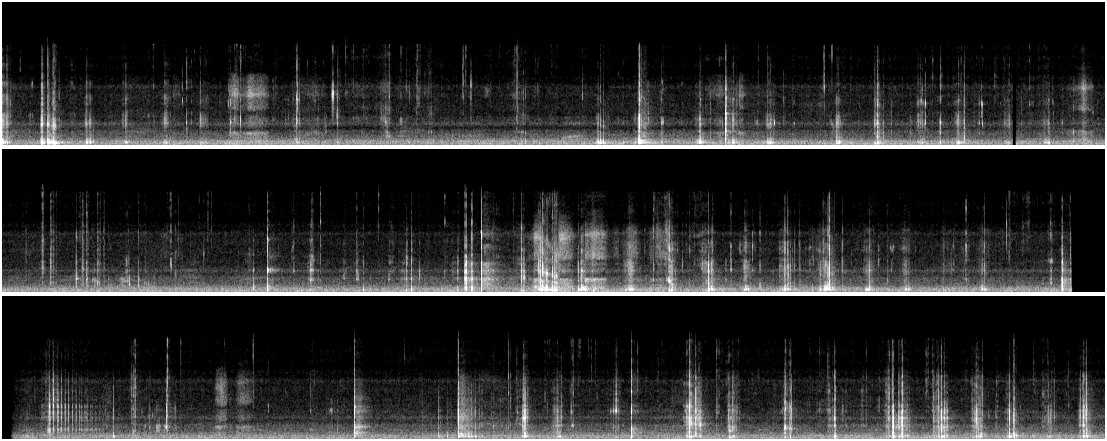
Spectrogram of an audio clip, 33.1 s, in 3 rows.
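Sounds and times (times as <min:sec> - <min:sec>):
person chewing food: 0:00.0 - 0:21.8, 0:22.5 - 0:33.0.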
